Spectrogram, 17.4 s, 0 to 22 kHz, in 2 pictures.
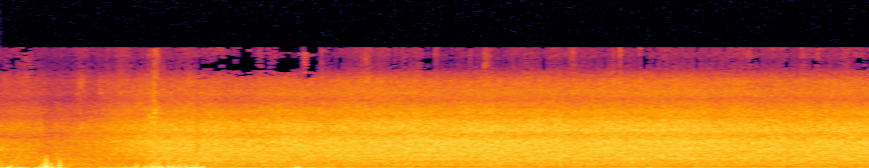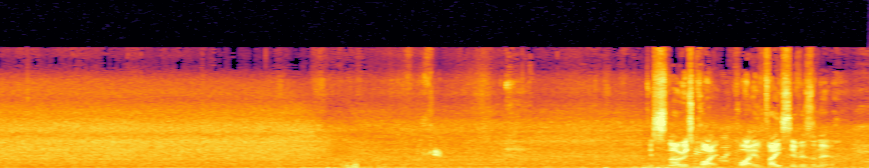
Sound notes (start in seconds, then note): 1.6 waves crashing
